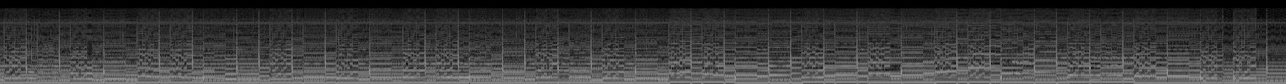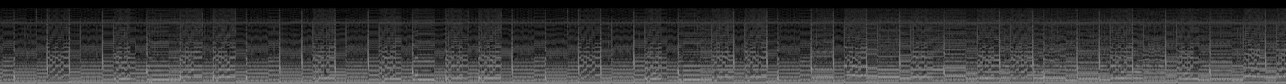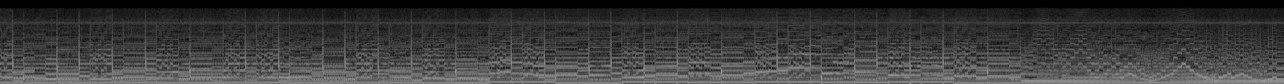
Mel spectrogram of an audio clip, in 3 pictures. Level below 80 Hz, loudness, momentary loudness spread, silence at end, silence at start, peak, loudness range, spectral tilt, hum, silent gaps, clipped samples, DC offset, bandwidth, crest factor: -38 dBFS; -31 LUFS; 2 LU; 0 s; 0 s; -18 dBFS; 1 LU; -4.5 dB/octave; none; none; under 0.1%; under 0.1%; 19.5 kHz; 12 dB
